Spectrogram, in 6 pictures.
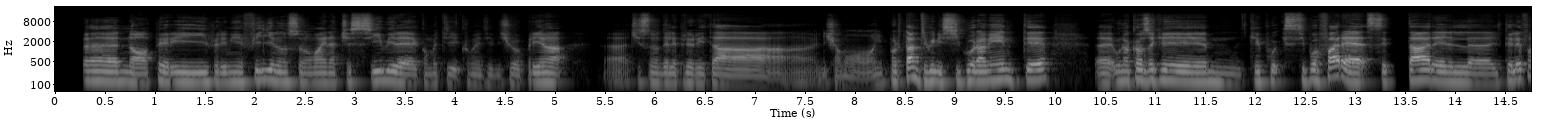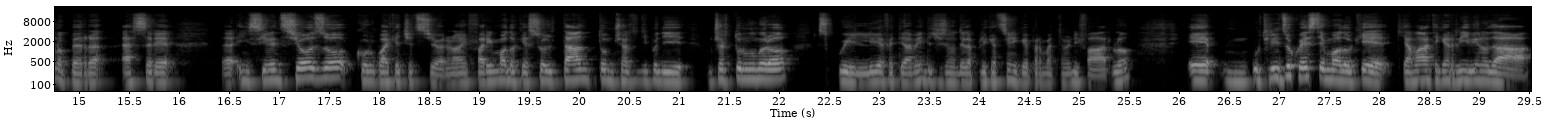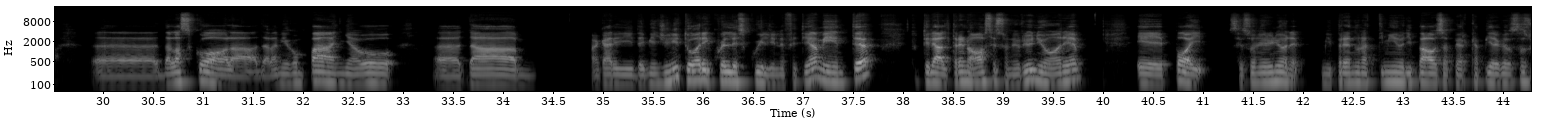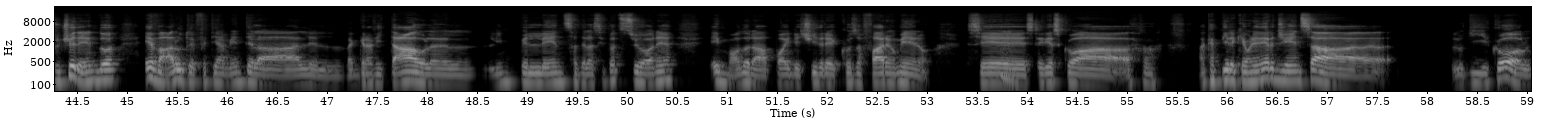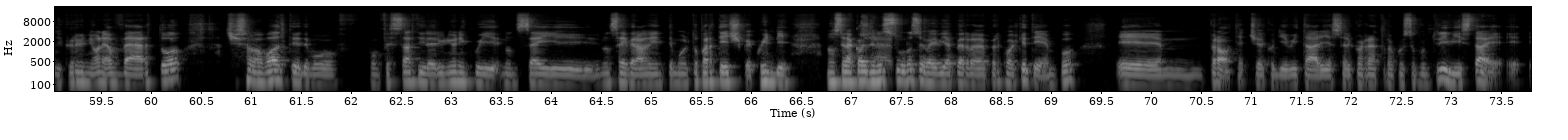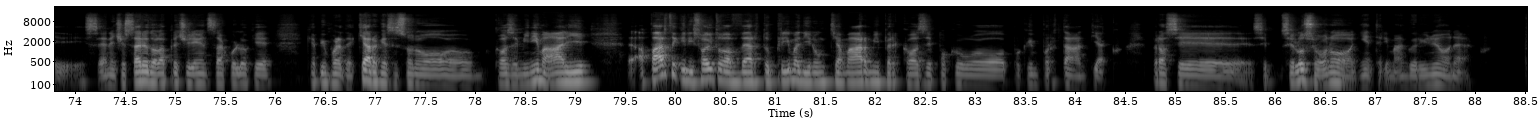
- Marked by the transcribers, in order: in English: "settare"; other background noise; chuckle; "importante" said as "imporante"
- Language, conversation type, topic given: Italian, podcast, Come riesci a mantenere dei confini chiari tra lavoro e figli?
- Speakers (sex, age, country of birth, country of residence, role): male, 25-29, Italy, Italy, guest; male, 25-29, Italy, Spain, host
